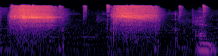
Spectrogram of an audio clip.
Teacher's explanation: Que es linguo palatal, a la primera parte del paladar. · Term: la ch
